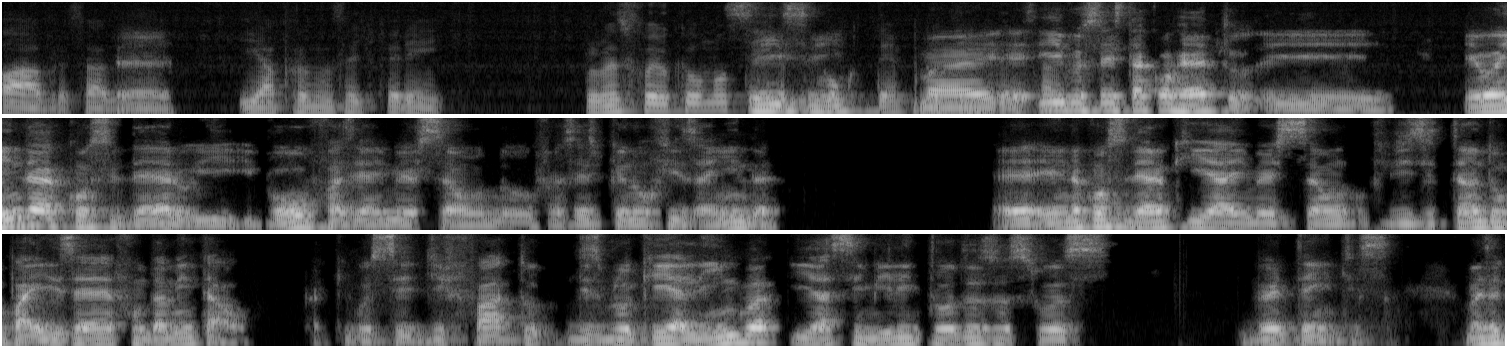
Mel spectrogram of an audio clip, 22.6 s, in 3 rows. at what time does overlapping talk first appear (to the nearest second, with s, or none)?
4 s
